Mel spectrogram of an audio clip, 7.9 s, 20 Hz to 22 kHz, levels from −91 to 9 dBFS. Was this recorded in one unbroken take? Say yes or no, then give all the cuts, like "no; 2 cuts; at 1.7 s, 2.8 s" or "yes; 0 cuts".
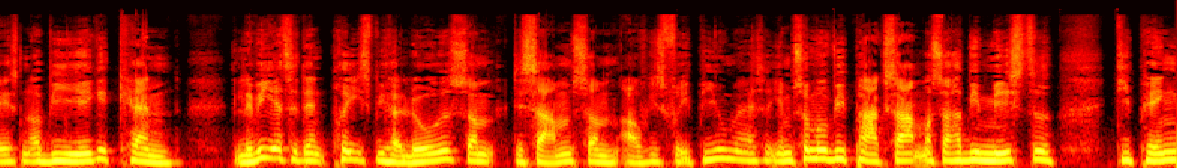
no; 1 cut; at 3.3 s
